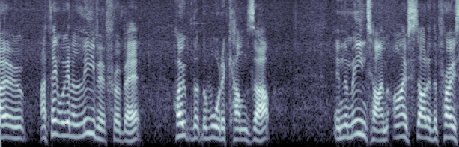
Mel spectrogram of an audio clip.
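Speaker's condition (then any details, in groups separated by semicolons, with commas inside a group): No condition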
